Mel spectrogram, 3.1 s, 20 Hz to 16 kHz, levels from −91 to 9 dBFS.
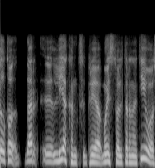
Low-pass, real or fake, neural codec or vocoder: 7.2 kHz; real; none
